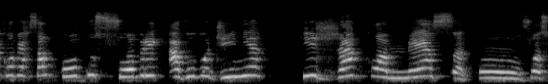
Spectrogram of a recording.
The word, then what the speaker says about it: Vulvodínia: inglês nós acabamos pronunciando não é nem vovo de nem é vovozinha como eu uso o certo é vovogni mas eu sei que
